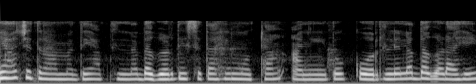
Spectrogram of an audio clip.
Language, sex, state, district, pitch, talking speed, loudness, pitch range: Marathi, female, Maharashtra, Pune, 245 Hz, 150 wpm, -17 LUFS, 240-255 Hz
